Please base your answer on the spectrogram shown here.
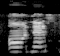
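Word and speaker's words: honest: ऑनेस्ट ओ स्वर करे है ना अ आ ई तो ओ ओ आ गया ना तो क्या यूज़ हुआ एन एन ऑनेस्ट man because H is silent so the word start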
